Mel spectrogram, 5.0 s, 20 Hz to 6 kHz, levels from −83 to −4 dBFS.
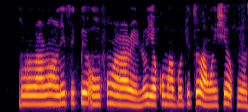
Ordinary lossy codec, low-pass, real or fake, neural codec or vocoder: AAC, 48 kbps; 5.4 kHz; fake; vocoder, 24 kHz, 100 mel bands, Vocos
